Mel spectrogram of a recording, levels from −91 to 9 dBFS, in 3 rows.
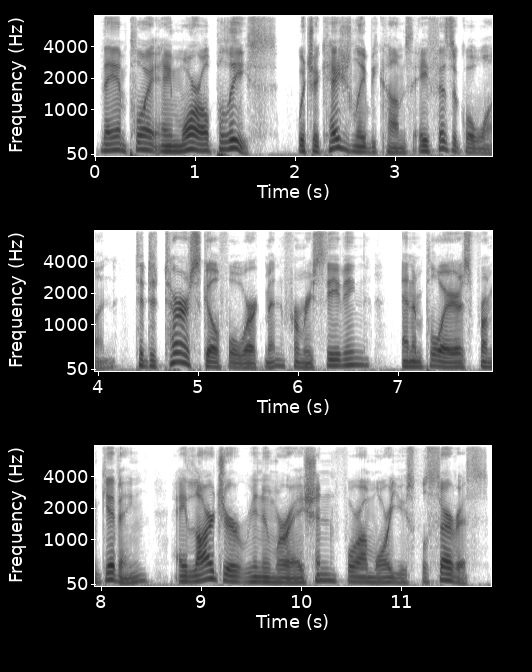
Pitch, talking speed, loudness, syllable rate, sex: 110 Hz, 150 wpm, -19 LUFS, 5.5 syllables/s, male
